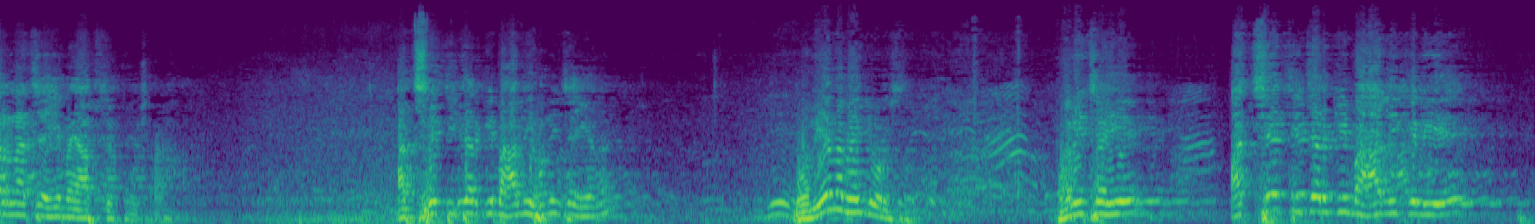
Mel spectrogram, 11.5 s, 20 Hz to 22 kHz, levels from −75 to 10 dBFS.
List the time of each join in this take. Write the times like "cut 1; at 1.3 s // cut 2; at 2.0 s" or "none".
none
